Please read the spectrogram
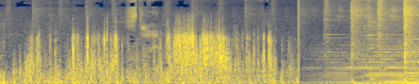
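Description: Strong wind buffeting the microphone, a loud rushing that cuts off abruptly about three seconds in. Background music with a steady low bass then begins and swells.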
